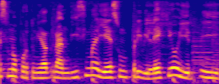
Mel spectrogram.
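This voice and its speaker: Music plays in the background as a man speaks in a Mexican accent. His pitch is high, with ordinary variation. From Mexico. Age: 20s. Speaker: podcast host. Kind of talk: solo podcast monologue. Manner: hesitant, many fillers and repetitions.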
